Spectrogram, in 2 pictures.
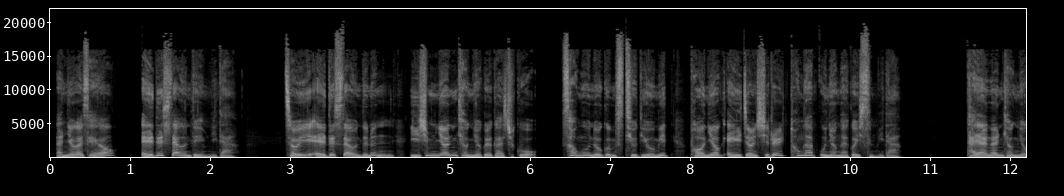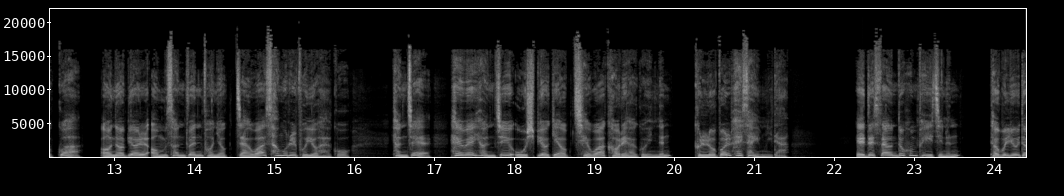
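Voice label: Korean, female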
